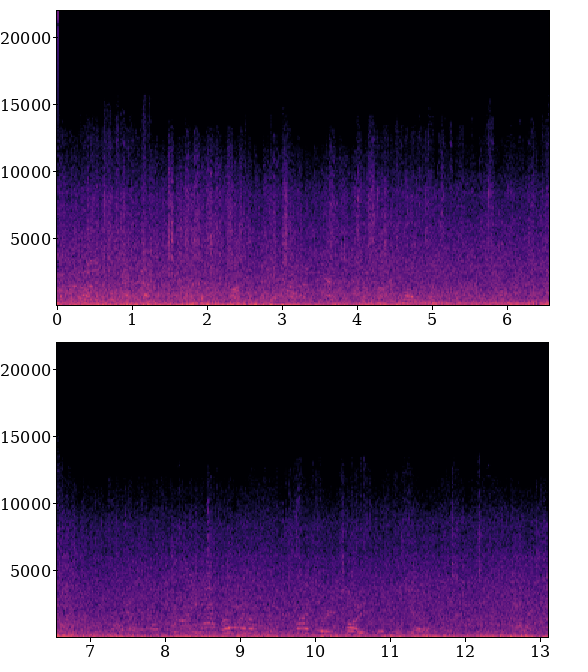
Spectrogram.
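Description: Wind rumbles steadily across open water.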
